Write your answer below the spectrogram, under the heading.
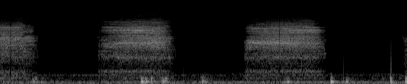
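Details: Barn owl chicks begging at feeding time in a wild nest: two long, broad, wheezing hiss calls nearly a second each, plus the start of a third, over light scuffling.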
